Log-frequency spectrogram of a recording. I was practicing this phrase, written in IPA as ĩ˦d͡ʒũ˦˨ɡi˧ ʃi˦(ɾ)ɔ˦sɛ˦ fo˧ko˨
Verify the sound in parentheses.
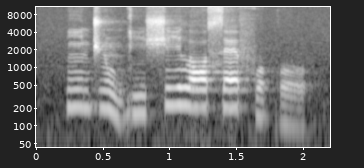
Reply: incorrect: l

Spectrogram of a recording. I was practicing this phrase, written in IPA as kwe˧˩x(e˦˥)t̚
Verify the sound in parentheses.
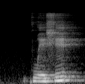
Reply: correct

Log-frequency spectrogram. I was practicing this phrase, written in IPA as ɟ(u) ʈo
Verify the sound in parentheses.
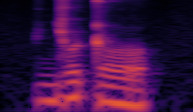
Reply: correct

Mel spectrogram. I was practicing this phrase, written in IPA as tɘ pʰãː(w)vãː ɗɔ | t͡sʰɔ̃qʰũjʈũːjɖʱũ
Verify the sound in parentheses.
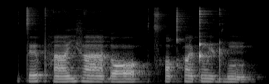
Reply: incorrect: j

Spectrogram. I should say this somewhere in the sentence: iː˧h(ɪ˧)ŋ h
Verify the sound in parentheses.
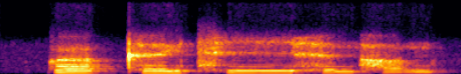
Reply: incorrect: ɪ˨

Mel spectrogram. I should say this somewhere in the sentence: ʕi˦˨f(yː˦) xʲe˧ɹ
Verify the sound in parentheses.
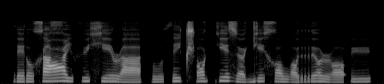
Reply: incorrect: y˦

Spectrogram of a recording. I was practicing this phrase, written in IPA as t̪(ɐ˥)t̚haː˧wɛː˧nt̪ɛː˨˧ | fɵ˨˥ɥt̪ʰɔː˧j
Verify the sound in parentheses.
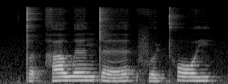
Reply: incorrect: ɐ˨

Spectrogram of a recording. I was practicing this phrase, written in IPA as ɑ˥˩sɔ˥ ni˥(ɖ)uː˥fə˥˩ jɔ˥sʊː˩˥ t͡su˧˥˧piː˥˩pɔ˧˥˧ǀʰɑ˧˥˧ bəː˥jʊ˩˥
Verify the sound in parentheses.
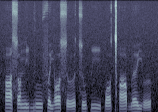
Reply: incorrect: b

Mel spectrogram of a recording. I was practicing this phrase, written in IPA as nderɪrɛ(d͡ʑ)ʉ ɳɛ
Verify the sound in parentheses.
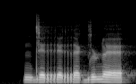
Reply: incorrect: ɡ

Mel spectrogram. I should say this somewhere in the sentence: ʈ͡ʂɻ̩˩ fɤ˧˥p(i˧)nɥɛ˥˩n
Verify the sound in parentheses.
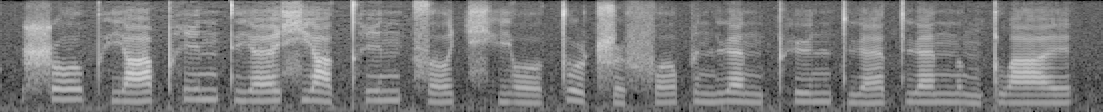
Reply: correct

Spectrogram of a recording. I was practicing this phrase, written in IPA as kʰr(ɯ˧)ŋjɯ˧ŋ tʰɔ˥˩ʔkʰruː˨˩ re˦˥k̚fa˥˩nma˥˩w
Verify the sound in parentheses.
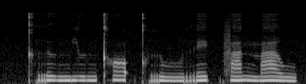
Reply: correct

